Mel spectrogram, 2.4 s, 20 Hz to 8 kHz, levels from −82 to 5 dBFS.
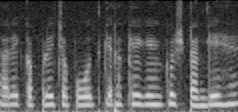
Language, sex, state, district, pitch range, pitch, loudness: Hindi, female, Uttar Pradesh, Budaun, 220-235 Hz, 230 Hz, -16 LUFS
